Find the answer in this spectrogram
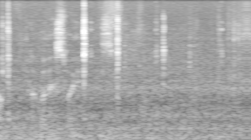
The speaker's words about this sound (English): We're in his car, rolling by the low-slung shops this area is known for.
